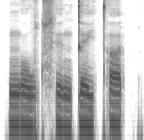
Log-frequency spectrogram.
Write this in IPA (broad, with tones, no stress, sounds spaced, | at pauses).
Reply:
ŋ o˨˩ w t͡sʰ ɪ˨˩ ŋ t̪ e˨˩ j t̪ʰ ɐ˨ t̚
